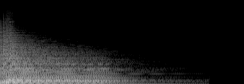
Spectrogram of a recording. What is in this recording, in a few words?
G Major Add 9th, Bass Standard; strummed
